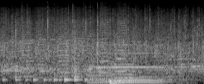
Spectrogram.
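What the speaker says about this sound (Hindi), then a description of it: "एक बार जोरदार तालियां हो जाए हमारे मेहमानों के लिए।" Studio audience on The Kapil Sharma Show applauding the guests, a steady wash of clapping that continues for a couple of seconds under a faint voice, with a sustained musical tone rising partway through.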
